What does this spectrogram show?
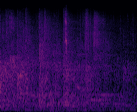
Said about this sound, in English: Um, while you're turning there, uh, uh, while you're turning there, you guys give the band a, a, round of applause? They did a good job leading us this morning. Thankful for them.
